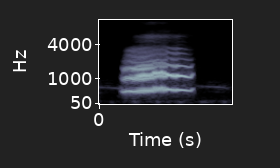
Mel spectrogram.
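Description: A pet parrot gives a single harsh, drawn-out squawk lasting about half a second, close and loud, against an otherwise quiet background.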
